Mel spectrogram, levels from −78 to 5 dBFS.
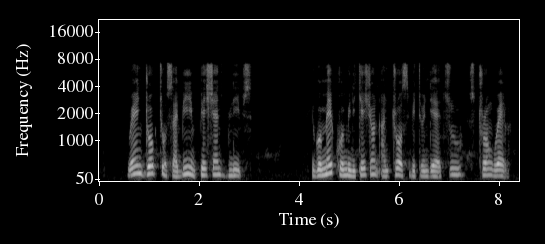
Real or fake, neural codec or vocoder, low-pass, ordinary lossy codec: fake; vocoder, 22.05 kHz, 80 mel bands, WaveNeXt; 7.2 kHz; none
